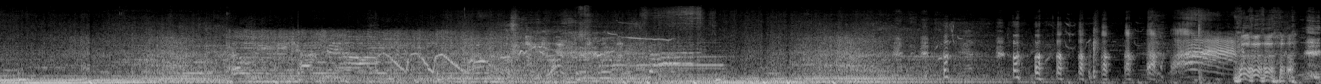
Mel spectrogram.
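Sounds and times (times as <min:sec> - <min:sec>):
road traffic rumble: 0:00.0 - 0:13.2
emergency vehicle siren passing outside a window: 0:00.7 - 0:07.4
laughter: 0:08.9 - 0:13.2.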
